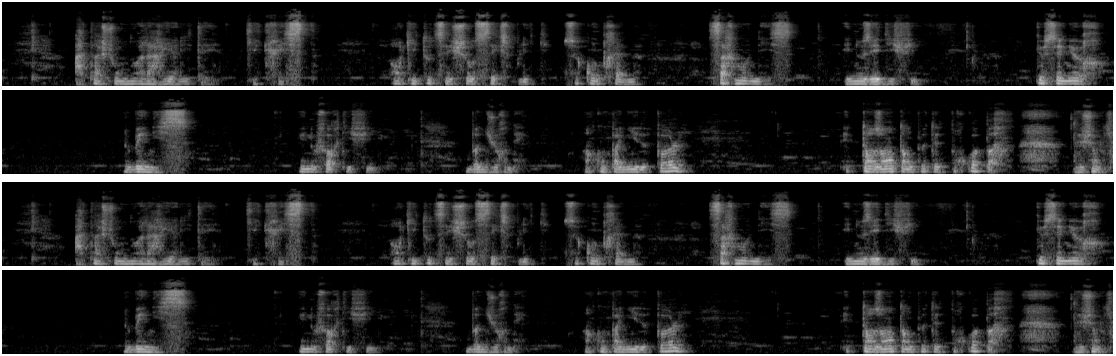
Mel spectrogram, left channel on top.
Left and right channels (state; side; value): normal; both; correlation 0.87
